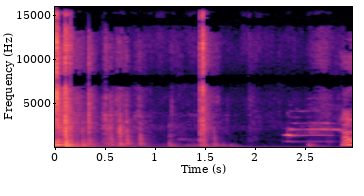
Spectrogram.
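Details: Sacchan, a male rescued cat living at Kazeno Kobo, calls from the back window for the grandmother, who is in the bath and cannot open it; a short harmonic meow amid human voices, knocking and steady electronic tones.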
